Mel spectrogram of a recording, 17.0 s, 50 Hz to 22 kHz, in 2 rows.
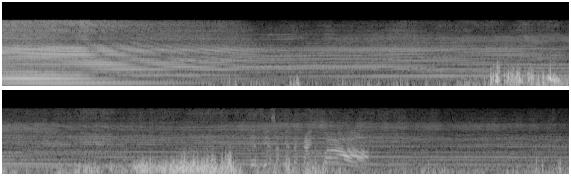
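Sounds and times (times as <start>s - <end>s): model airplane motor drone: 0.0s - 17.0s
rough bursts of noise: 11.7s - 17.0s.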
